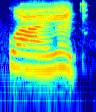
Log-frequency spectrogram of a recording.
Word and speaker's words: quiet: Okay, Yagita, can you pronounce for me once? Quiet. Quiet.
